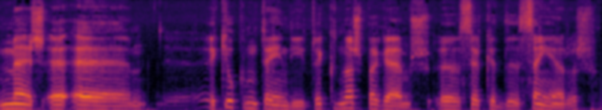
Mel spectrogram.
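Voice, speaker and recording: His tone is mellow and dark. This man speaks very slowly. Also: medium pitch for a man, ordinary pitch variation. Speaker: volunteer beach clean-up organiser. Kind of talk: casual chat. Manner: animated; halting.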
